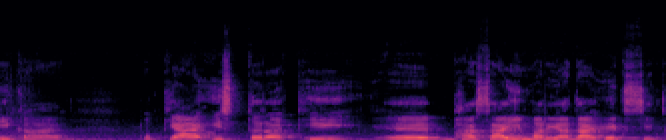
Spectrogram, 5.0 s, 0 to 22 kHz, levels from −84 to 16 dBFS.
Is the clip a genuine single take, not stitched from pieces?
yes; 0 cuts

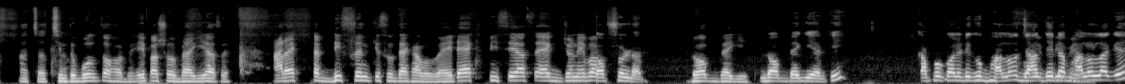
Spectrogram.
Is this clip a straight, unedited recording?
no; 1 cut; at 6.0 s

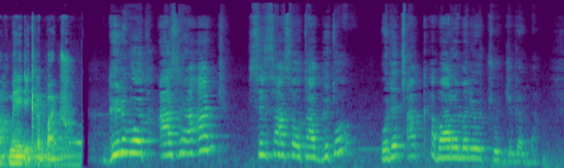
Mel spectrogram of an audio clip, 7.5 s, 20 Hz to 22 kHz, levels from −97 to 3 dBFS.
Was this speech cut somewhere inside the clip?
yes; 1 cut; at 1.0 s

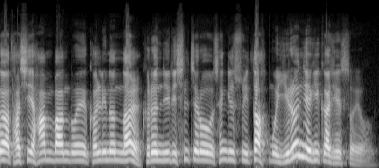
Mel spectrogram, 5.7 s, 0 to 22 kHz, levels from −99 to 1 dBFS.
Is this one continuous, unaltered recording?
yes; 0 cuts

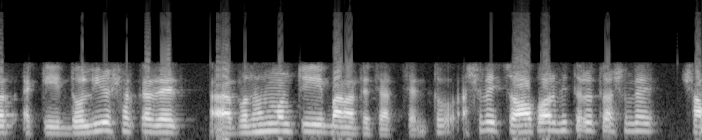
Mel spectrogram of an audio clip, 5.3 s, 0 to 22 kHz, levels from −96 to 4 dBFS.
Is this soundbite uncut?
yes; 0 cuts

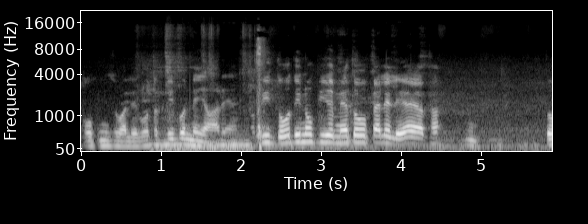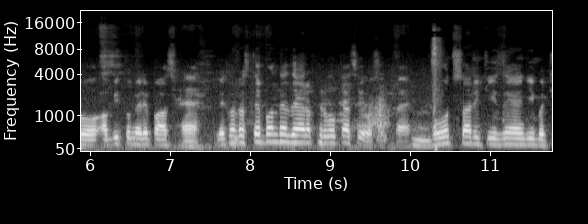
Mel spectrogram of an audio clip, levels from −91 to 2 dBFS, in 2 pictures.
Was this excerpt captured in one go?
no; 2 cuts; at 2.2 s, 10.2 s

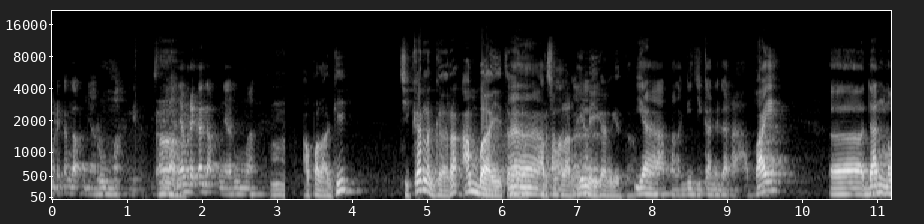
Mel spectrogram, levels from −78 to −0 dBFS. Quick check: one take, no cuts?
no; 1 cut; at 2.8 s

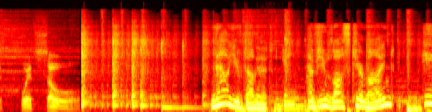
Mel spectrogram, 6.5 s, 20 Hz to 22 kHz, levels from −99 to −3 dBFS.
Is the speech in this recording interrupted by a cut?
yes; 1 cut; at 1.1 s

